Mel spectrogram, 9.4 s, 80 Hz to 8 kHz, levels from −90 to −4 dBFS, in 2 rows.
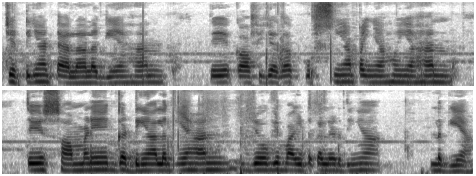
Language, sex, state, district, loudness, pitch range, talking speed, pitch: Punjabi, male, Punjab, Kapurthala, -16 LUFS, 175-185 Hz, 135 wpm, 180 Hz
